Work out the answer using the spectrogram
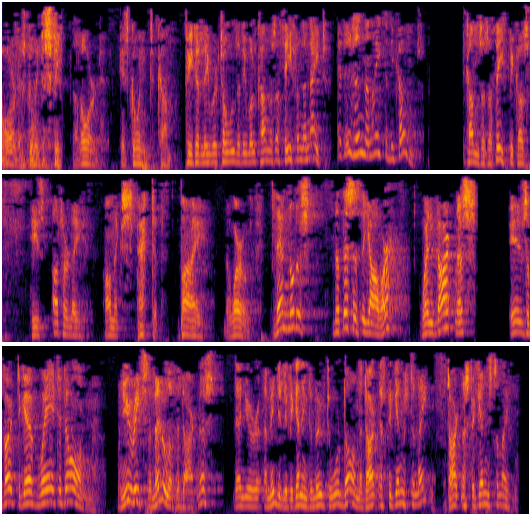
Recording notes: Centenary Conference in Northern Ireland 2018. Speaking at the Centenary Conference in Northern Ireland at Newtownabbey Free Presbyterian Church.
